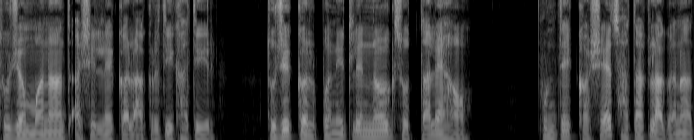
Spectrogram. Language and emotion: Goan Konkani, sad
